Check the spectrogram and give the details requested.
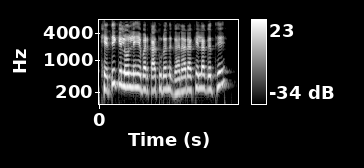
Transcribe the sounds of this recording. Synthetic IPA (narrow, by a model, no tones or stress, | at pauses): kʰet̪ikelonleɦebəɾkat̪uɾə̃nt̪ɡʱənaɾəkʰeləɡət̪ɦe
